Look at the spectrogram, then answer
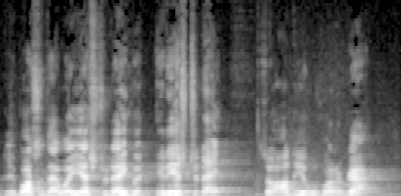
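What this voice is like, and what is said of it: Slightly hoarse, strained voice. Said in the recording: “My voice is a little hindered.”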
